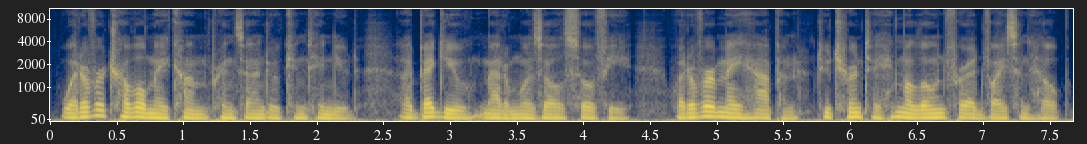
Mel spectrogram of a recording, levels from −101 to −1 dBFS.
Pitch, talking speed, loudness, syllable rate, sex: 110 Hz, 190 wpm, -16 LUFS, 6.4 syllables/s, male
